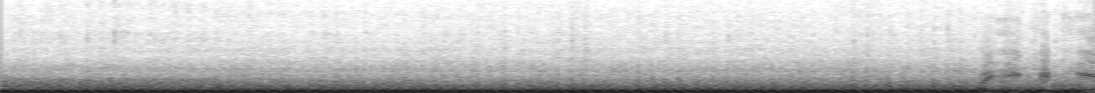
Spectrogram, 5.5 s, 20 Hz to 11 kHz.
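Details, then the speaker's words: Perkins 6.354 inline-six diesel driving a 45 kW Lima generator (Empire gen set), under load with frequency sagging below 59.5 Hz: rough, lumpy beat pulsing about twice a second instead of a smooth drone, with shudder and slight crankcase blow-by; uneven running, cause unconfirmed. "that engine is not running correctly it's not the smooth even sound that a diesel should have"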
